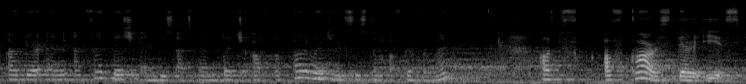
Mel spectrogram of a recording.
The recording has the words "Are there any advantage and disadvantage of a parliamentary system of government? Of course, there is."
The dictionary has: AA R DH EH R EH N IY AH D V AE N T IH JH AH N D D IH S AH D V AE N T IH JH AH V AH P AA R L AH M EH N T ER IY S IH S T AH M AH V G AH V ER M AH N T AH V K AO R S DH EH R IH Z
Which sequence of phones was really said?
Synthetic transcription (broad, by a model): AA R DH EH R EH N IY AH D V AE N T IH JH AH N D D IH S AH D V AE N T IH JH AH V AH P AA R L AH M EH N T ER IY S IH S T AH M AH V G AH V ER M AH N T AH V K AO R S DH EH R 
